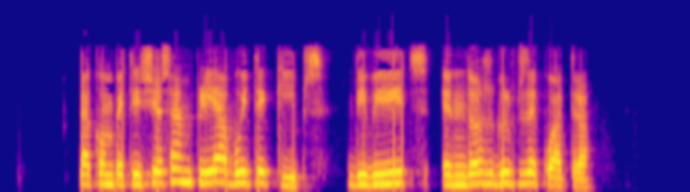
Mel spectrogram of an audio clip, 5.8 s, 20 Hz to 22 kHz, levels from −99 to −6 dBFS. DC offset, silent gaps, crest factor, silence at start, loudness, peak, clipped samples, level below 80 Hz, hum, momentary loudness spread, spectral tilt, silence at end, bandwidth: under 0.1%; none; 12 dB; 0.65 s; -12 LUFS; 0 dBFS; under 0.1%; -48 dBFS; none; 9 LU; -5 dB/octave; 0.85 s; 8.4 kHz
